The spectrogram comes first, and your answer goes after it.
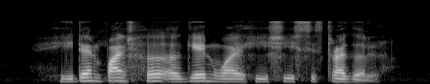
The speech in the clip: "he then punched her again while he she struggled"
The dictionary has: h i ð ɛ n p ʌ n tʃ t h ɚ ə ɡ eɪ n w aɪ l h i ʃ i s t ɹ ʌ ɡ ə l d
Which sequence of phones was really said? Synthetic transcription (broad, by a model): h i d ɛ n p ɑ n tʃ h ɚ ə ɡ eɪ n w aɪ l h i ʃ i s t ɹ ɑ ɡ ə l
